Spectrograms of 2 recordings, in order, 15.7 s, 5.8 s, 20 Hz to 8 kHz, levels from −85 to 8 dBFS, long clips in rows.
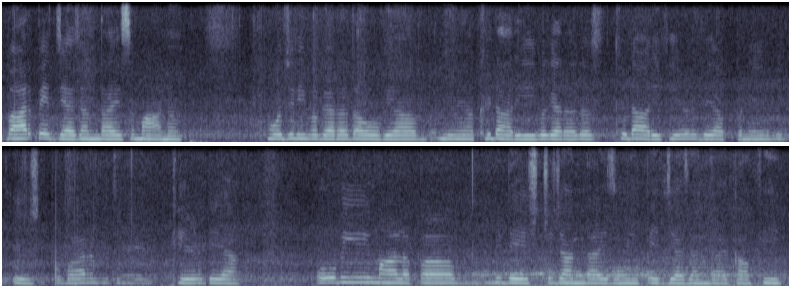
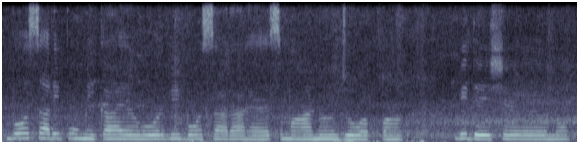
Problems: constant background noise, background conversations at intervals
